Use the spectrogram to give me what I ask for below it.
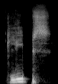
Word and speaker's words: CLPS: Y la NASA hace unos años creó un programa que se llama CLPS, CLIPS, lo pronuncian ellos, que es básicamente intentar recrear el éxito de los programas comerciales la ISS, de las naves comerciales, pero con estas sondas.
